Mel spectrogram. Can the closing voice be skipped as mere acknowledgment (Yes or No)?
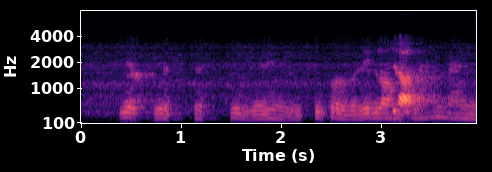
Yes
